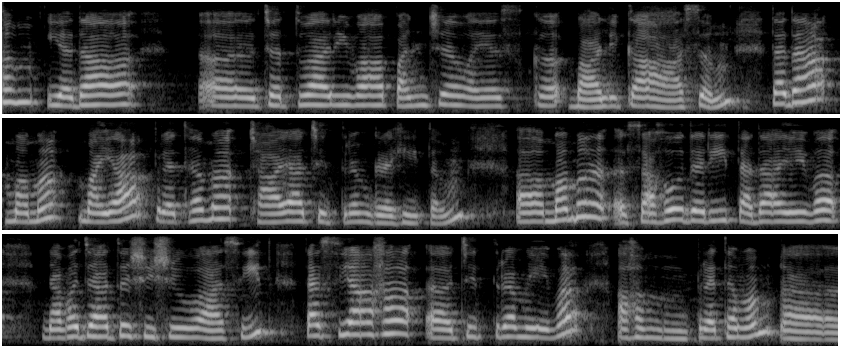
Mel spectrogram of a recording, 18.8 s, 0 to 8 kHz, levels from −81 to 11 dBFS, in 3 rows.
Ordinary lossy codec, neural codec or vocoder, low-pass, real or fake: none; vocoder, 22.05 kHz, 80 mel bands, HiFi-GAN; 7.2 kHz; fake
